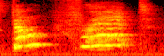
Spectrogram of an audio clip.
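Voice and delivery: high, loud little mouse voice; high squeak easing into eager reassurance; squeaky mouse. A narrator's reading. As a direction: squeak it out to comfort a friend. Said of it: "Mouse squeaks".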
